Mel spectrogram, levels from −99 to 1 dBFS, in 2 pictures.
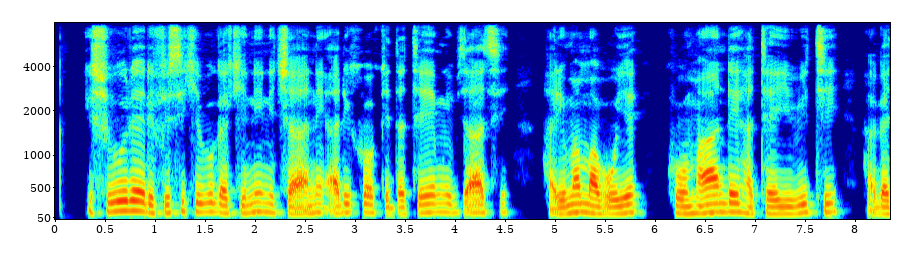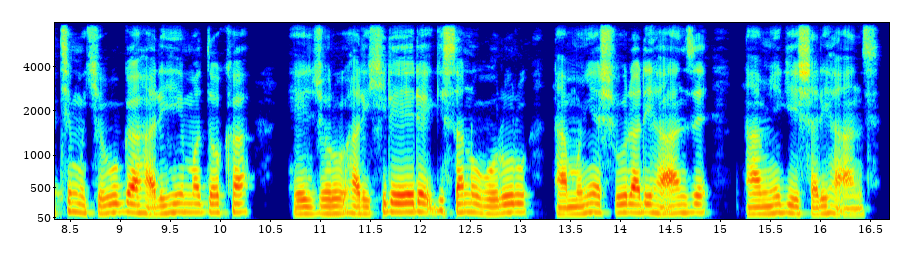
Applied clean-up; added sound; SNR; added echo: none; none; none; none.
